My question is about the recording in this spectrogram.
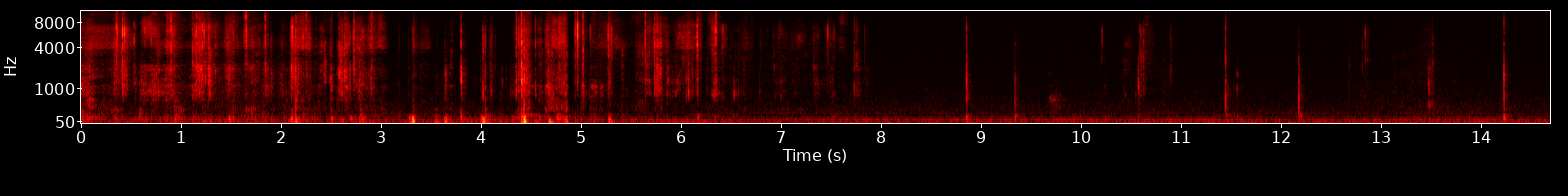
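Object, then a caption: Plastic handheld game console with glass screen. A plastic Nintendo Switch handheld console, with green and red Joy-Con controllers attached and a glass-covered screen, is held in both hands and tapped and scratched with fingertips. For the first seven seconds there is dense, bright scratching mixed with sharp taps. After that, sparse, crisp, isolated taps sound over a quiet background until the end.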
